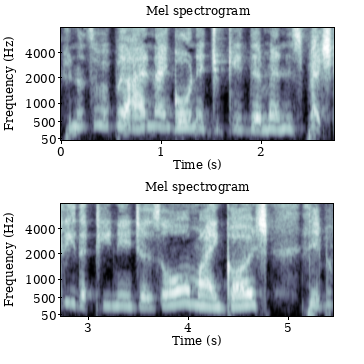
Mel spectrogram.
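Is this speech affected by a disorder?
Yes: tracheostomy, vocal cords permanently constricted from smoke inhalation; Carlton Towers fire Bangalore, 12 years ago, multiple failed surgeries; breathes through tracheostomy tube in larynx, tube changed every 4 months permanently; must block tube hole with finger to be audible, former voice lost, voice called unforgettable.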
